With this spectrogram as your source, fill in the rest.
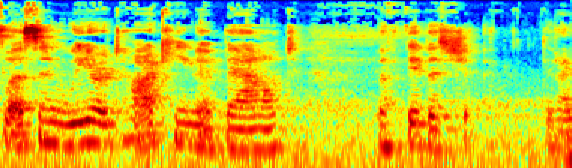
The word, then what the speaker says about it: Mephibosheth: And so here in this lesson, we are talking about Mephibosheth.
